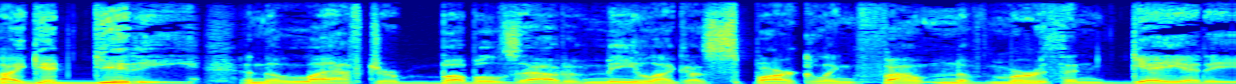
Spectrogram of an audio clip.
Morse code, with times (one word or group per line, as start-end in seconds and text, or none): none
